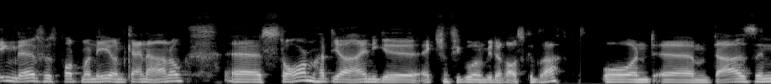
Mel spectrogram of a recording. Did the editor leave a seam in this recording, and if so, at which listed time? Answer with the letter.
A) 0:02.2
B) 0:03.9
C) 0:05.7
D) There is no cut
D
